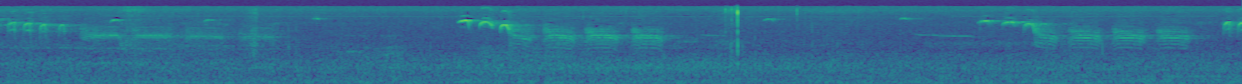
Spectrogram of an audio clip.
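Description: A chickadee gives three bouts of its call: thin high introductory notes, then a quick run of buzzy, repeated dee notes, over a steady low rumble.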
